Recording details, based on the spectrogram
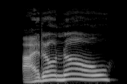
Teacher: Instead of pronouncing every letter, many native speakers say, "I don't know." The t sound is dropped completely. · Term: dropped sounds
